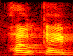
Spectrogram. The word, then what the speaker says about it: poke: as I always assumed Poke Balls were Asian but you're learning something new every day poke I always said Pokey if I've been saying it wrong potato state but when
